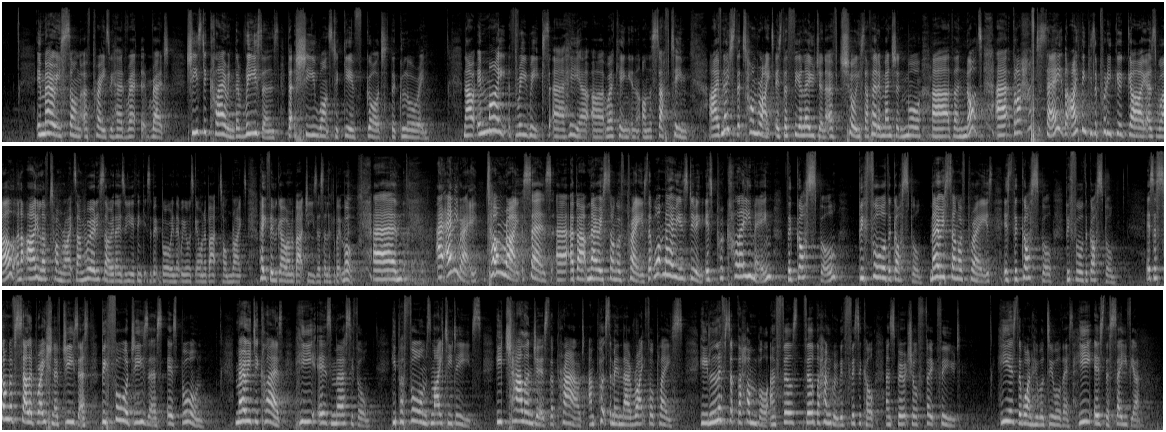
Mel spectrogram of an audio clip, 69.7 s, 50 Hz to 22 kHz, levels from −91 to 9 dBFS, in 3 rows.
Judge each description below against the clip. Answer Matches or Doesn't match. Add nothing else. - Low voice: Doesn't match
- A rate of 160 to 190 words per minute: Matches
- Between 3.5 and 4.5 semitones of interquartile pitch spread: Doesn't match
